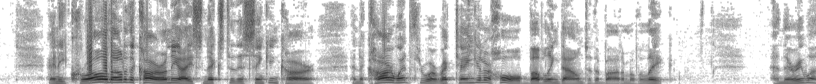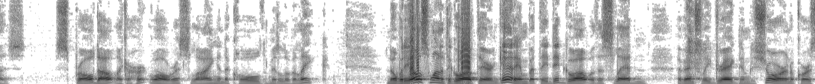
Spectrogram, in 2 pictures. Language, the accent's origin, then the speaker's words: English; Minnesota, United States; especially in the northern states where I was raised in Minnesota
